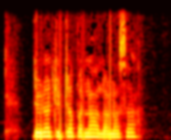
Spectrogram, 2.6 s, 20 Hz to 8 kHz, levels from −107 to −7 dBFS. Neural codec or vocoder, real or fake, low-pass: none; real; 7.2 kHz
